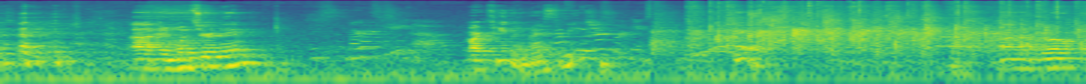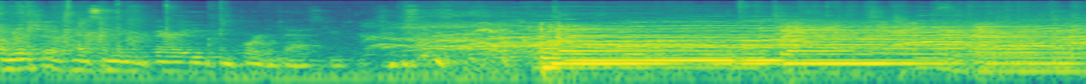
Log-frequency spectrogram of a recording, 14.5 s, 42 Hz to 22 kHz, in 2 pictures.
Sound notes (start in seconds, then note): 4.3 audience clapping; 9.7 audience cheering and clapping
